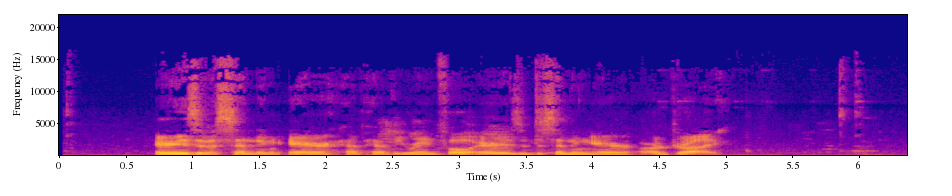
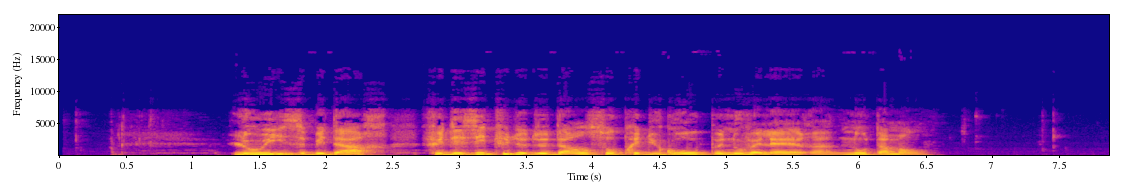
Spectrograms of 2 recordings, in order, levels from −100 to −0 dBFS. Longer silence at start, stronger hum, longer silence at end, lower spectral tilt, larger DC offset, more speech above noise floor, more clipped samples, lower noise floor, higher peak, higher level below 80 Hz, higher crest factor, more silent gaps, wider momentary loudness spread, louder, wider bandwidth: second, 0.7 s vs 1.3 s; neither; about the same, 1.4 s vs 1.35 s; second, -5 dB/octave vs -7 dB/octave; neither; second, 38 dB vs 56 dB; neither; second, -58 dBFS vs -68 dBFS; about the same, -2 dBFS vs 0 dBFS; second, -62 dBFS vs -52 dBFS; first, 20 dB vs 14 dB; neither; about the same, 9 LU vs 8 LU; second, -20 LUFS vs -14 LUFS; first, 16 kHz vs 7.6 kHz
